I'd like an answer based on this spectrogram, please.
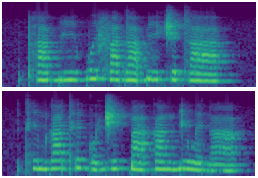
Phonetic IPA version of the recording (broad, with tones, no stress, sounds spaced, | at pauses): pʰ a˨ ɡ͡b iː˨ ɡʷ i˦ f a˦ d a˦˨ ɓ i˦ t͡ʃ ɪ˦ t͡s a˦˨ | tʰ i˨ m ɡ a˦ tʰ ɪ˦ ɡ o˨ d͡ʒ i˦ k͡p a˦˨ k a˦ n ɡ i˦ w ɪ˨ d ã˨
